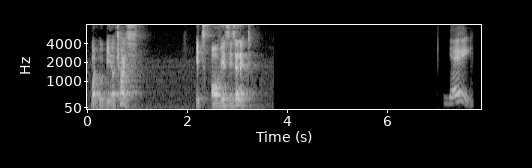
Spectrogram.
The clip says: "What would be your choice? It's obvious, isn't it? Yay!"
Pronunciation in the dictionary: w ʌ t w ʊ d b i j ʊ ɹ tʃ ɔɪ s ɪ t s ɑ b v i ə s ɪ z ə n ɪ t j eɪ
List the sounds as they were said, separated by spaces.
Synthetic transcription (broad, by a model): w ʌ t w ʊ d b i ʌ tʃ ɔɪ s ɪ t s ɑ v i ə s ɪ z ə n ɪ t j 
